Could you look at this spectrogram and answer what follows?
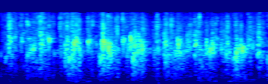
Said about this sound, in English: What do I do? Clap for Jesus.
